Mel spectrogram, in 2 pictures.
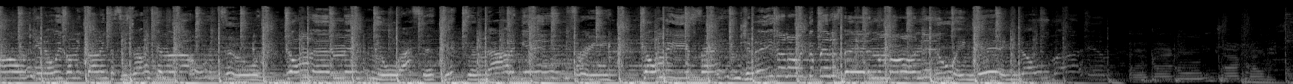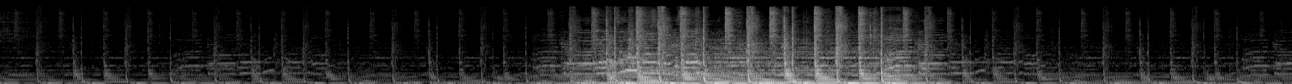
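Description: From 10.07 to 10.84 s, zipper noise: the level drops about 25 dB in 3 dB jumps, around ten a second, each clicking, unlike a smooth fade.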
